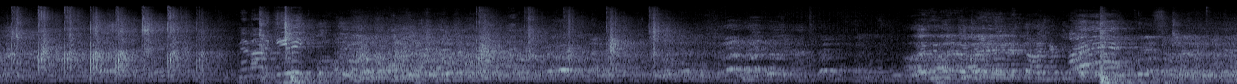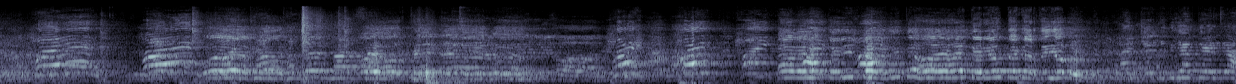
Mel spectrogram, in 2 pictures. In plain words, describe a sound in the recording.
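Several men talk loudly and with animation.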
